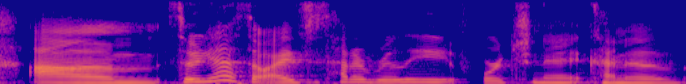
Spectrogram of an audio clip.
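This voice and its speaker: Her pitch variation is ordinary. The woman talks in an American accent. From Chicago, US Midwest. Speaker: film studio executive. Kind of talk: panel interview. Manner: hesitant fillers.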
